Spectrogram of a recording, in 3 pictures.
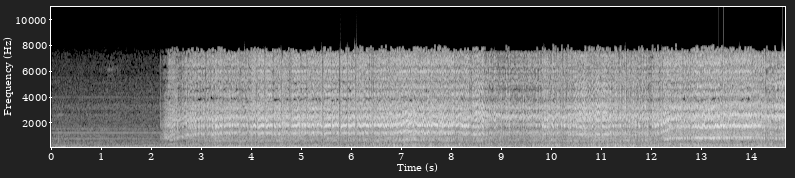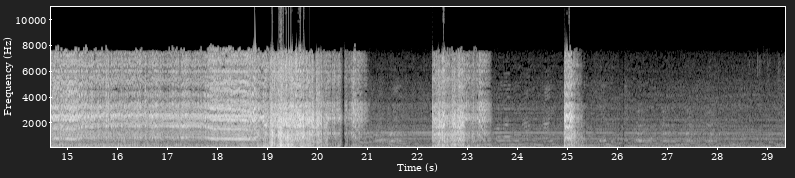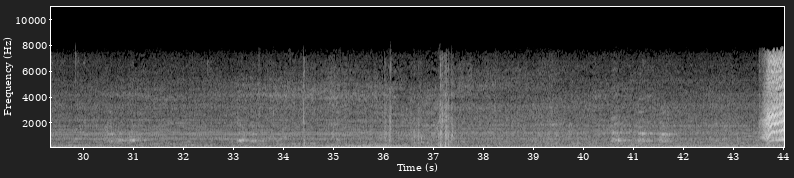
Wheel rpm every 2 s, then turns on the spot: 0, 50, 160, 160, 160, 160, 190, 220, 230, 220, 160, 90, 20, 0, 0, 0, 0, 0, 0, 0, 0, 60.
none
